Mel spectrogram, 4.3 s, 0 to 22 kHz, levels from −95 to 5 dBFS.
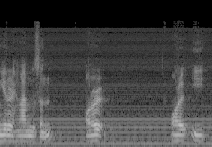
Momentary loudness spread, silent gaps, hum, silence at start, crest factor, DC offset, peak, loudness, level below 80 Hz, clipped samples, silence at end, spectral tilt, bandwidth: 17 LU; none; 60 Hz at -45 dBFS; 0 s; 22 dB; under 0.1%; -8 dBFS; -28 LUFS; -48 dBFS; under 0.1%; 0 s; -5 dB/octave; 13 kHz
